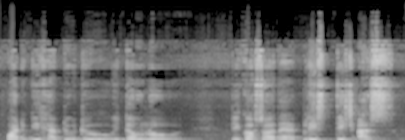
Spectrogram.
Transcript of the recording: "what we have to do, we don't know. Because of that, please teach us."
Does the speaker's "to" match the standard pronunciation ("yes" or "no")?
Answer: yes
